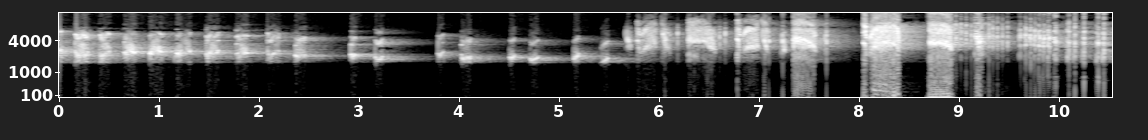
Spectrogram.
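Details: Edible-nest swiftlet lure call played from outside to draw swiftlets in: dense chattering, buzzy chirps in fast irregular series, later broken by sharp crackling clicks and bursts.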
